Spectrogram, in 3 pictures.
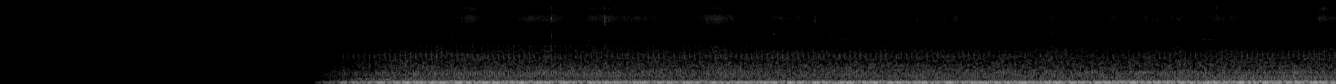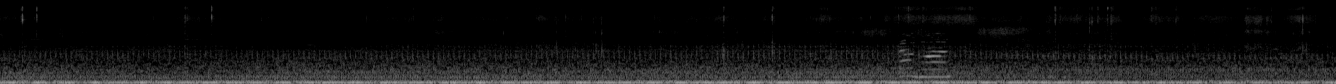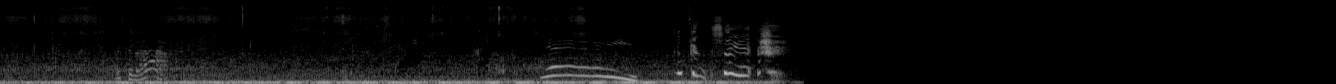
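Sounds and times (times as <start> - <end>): steady low rumble: 3.2 - 34.8.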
